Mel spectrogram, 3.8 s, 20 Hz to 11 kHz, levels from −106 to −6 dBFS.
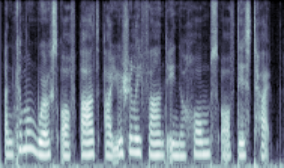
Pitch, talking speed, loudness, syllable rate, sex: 215 Hz, 205 wpm, -18 LUFS, 5.7 syllables/s, female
